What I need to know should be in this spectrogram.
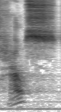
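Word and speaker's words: Hausu: watched next up is house or hausa i believe is how you pronounce it in japanese uh spine539 fantastic japanese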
